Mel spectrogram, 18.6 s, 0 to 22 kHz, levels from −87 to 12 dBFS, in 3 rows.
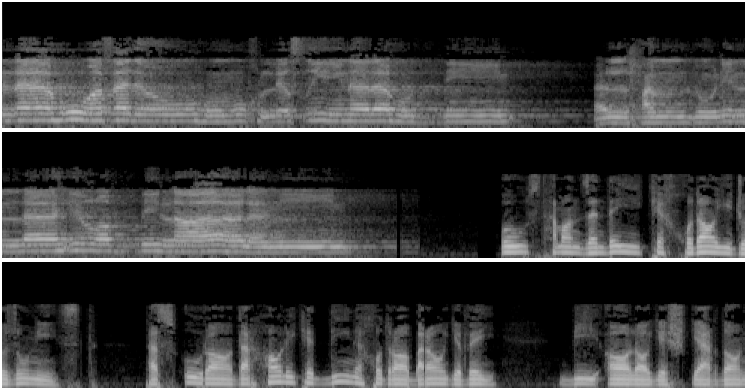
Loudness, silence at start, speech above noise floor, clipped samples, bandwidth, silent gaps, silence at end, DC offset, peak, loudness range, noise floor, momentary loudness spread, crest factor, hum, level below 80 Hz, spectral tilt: -24 LUFS; 0 s; 45 dB; under 0.1%; 8 kHz; 10.18-10.25 s; 0 s; under 0.1%; -4 dBFS; 6 LU; -69 dBFS; 12 LU; 18 dB; none; -48 dBFS; -5 dB/octave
